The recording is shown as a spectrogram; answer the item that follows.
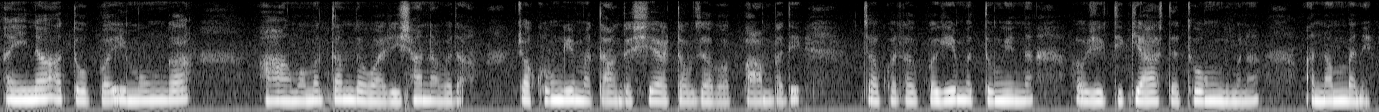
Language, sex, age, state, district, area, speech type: Manipuri, female, 18-30, Manipur, Kakching, rural, spontaneous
